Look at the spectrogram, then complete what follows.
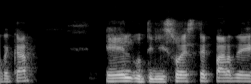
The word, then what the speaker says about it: Descartes: desarrolladas por pecar bueno se escribe descartes pero donde desarrolladas por de carl él utilizó este par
